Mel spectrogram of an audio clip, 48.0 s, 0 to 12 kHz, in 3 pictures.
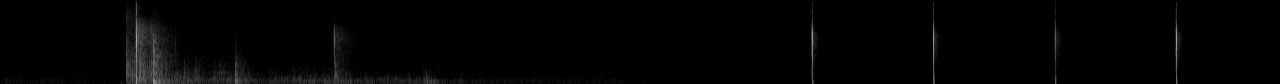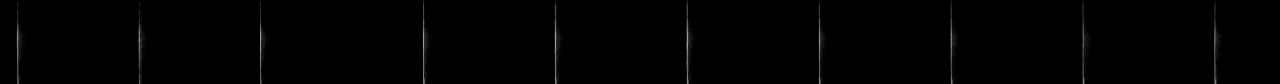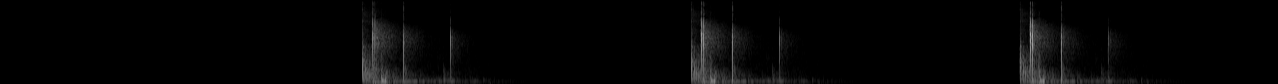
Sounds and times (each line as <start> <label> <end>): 1.5 Billiard Ball percussive hits 5.8
36.5 Billiard Ball percussive hits 38.1
40.6 Billiard Ball percussive hits 42.2
44.7 Billiard Ball percussive hits 46.2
